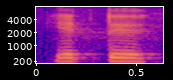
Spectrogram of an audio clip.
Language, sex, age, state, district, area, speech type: Tamil, female, 30-45, Tamil Nadu, Tirupattur, rural, read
